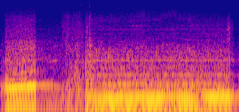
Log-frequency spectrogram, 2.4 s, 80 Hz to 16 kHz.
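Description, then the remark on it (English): A car engine is started as someone gets in, turning over and settling into a loud, steady idle hum that runs unbroken for a couple of seconds, with no voices. “It's weird because as soon as I get in and start the engine, like 20 fuel disappears.”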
